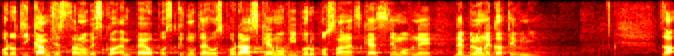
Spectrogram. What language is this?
Czech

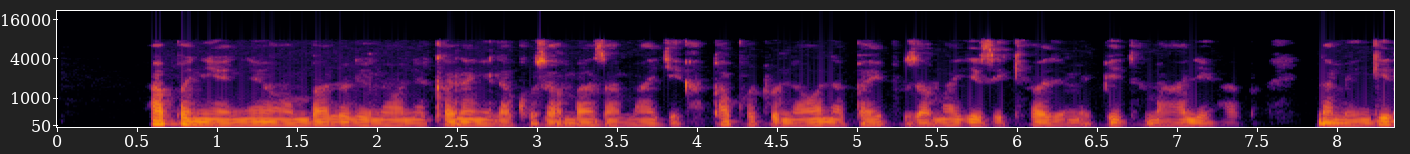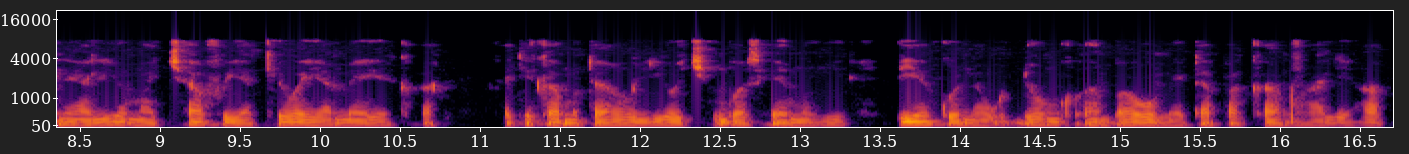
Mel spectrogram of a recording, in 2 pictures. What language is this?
Swahili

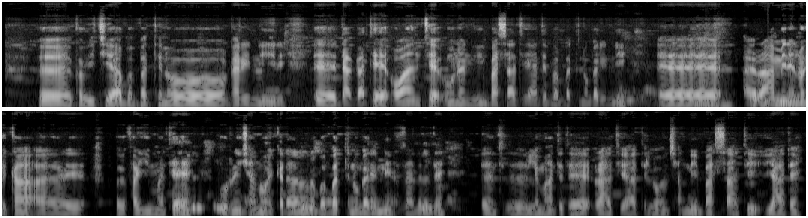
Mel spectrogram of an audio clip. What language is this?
Sidamo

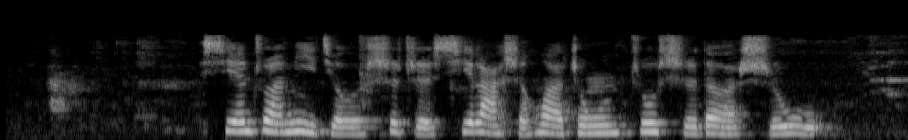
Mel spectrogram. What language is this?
Chinese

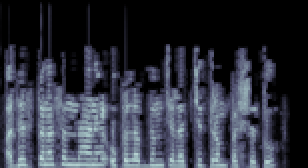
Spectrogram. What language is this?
Sanskrit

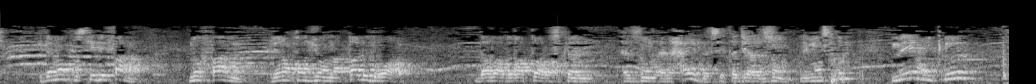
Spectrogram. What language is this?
French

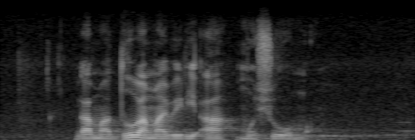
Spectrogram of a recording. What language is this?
Venda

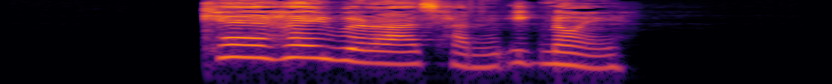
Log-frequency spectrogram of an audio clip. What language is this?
Thai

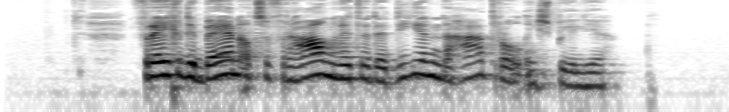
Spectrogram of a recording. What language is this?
Western Frisian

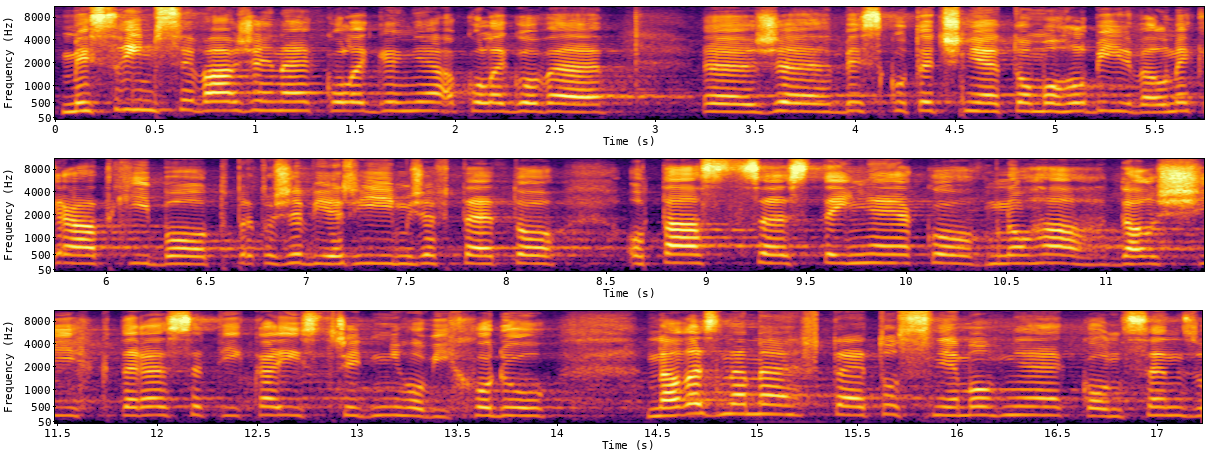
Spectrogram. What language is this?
Czech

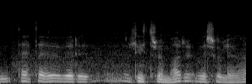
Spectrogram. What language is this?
Icelandic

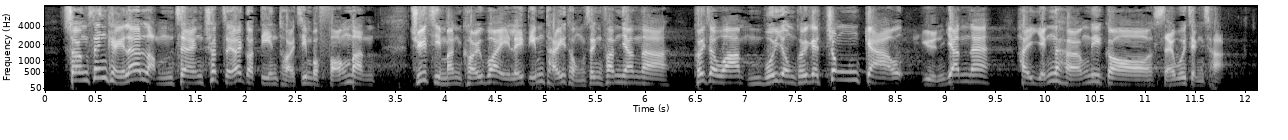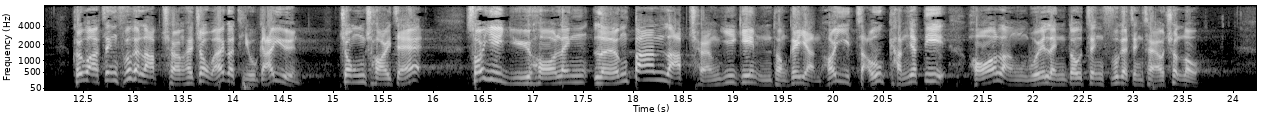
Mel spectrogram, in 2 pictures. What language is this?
Cantonese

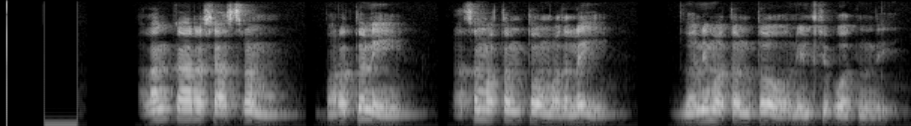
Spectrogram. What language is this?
Telugu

